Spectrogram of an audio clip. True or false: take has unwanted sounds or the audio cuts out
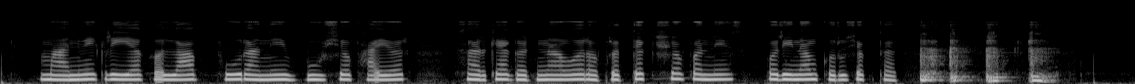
true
